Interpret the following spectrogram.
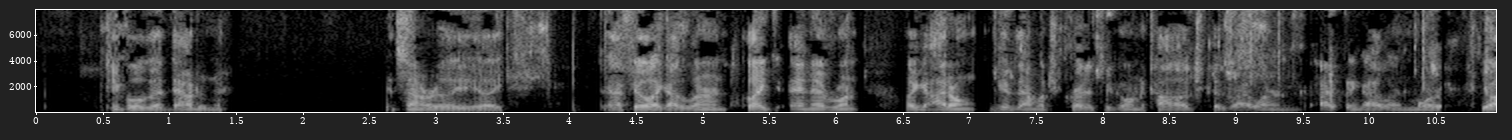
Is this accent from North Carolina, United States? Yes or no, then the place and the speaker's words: no; Connecticut, United States; I said I was from Connecticut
